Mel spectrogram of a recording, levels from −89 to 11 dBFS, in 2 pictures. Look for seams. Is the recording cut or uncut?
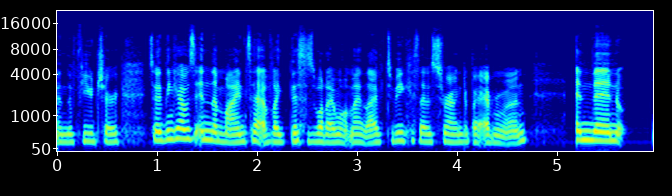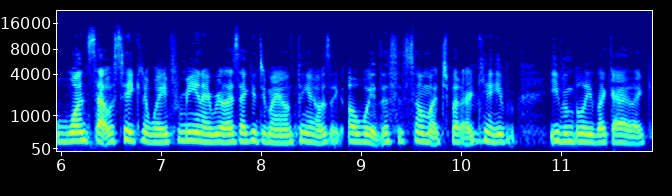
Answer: uncut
